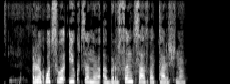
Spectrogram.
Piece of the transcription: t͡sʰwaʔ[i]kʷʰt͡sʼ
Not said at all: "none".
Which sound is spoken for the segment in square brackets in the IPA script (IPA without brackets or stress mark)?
i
